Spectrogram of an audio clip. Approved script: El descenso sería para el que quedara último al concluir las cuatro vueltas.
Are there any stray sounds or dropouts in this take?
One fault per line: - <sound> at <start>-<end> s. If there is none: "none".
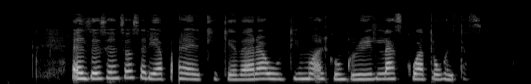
- dropout at 1.7-1.8 s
